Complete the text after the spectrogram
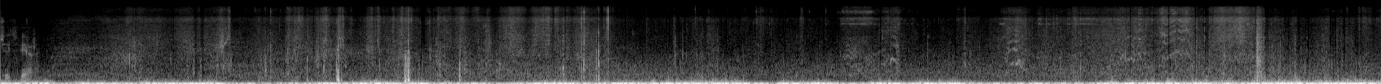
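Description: Tent fabric rustles as a man handles it.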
